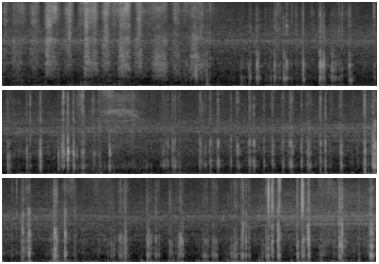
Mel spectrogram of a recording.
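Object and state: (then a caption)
Plastic hairbrush. Fingernails scratch across the bristle face of a blue plastic paddle hairbrush with many bristles, held close to the mic. The result is a dense, irregular run of short, dry plastic clicks and rasps with bright crackle, rising and falling in quick bursts throughout.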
